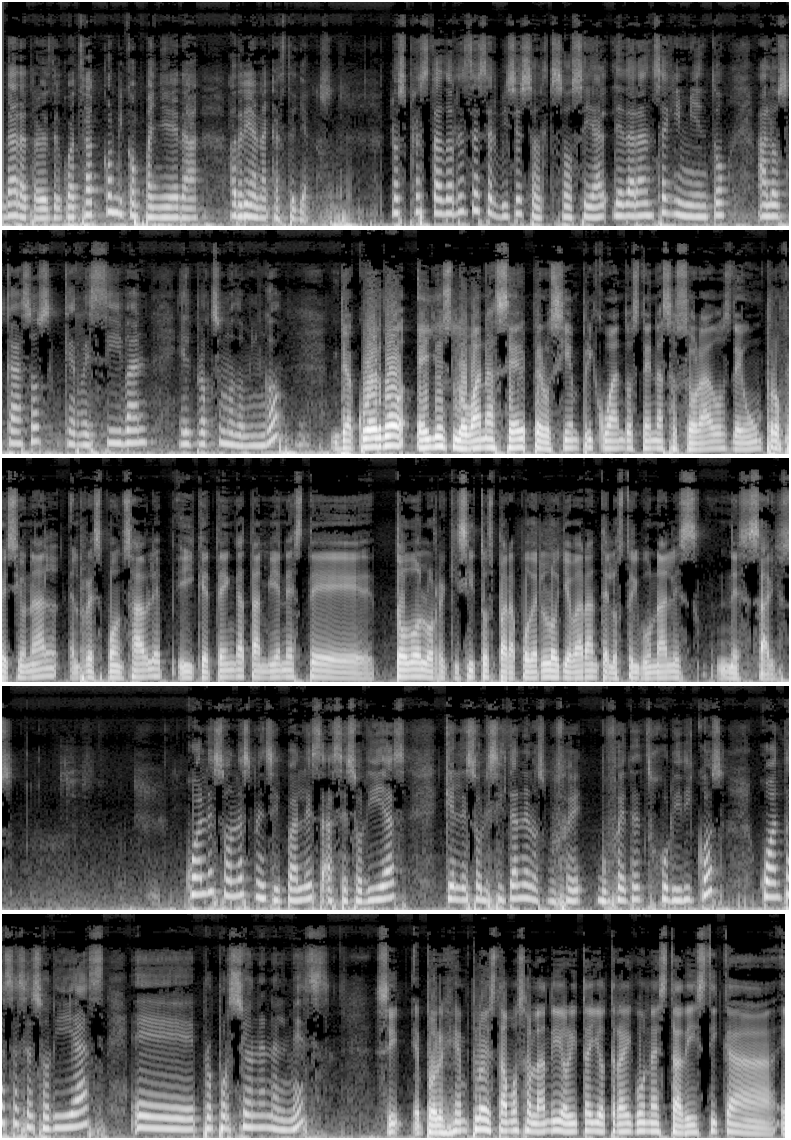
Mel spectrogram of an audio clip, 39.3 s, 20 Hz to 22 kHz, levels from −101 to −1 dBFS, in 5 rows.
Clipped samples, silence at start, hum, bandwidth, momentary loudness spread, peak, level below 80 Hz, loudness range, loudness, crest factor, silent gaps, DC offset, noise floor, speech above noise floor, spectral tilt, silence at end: under 0.1%; 0 s; none; 17 kHz; 12 LU; 0 dBFS; -28 dBFS; 10 LU; -16 LUFS; 16 dB; none; under 0.1%; -40 dBFS; 24 dB; -7.5 dB/octave; 0 s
